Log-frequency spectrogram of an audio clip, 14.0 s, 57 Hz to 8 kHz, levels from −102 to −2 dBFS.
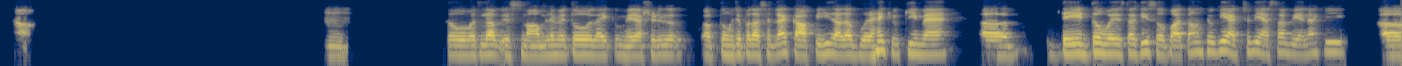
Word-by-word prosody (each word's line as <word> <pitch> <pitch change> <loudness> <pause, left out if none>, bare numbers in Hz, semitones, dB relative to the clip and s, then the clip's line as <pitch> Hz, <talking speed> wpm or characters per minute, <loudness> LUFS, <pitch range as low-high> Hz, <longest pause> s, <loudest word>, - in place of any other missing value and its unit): हाँ। - - -2 3.0
हुँ। 125 -1 -9 1.1
तो 135 0 -2
मतलब 140 +1 +1
इस 140 +1 -7
मामले 130 +1 -1
में 140 0 -4
तो 140 0 +1
लाइक 130 -1 -2
मेरा 130 -1 +1
शेड्यूल 135 +1 -5 0.2
अब 135 -1 -3
तो 145 - -2
मुझे 140 +1 -4
पता 145 0 +3
चल 140 - -9
रहा - - +6
है, - - -6
काफ़ी 135 +1 +5
ही 155 - -3
ज़्यादा 140 -2 +4
बुरा 135 -1 -1
है 190 - +5
क्योंकि 150 -2 -5
मैं 145 0 +7 0.5
अ, 130 +1 +2 0.3
डेढ़ 145 +2 +3
2 165 -1 +3
बजे 150 -1 +2
तक 155 0 0
ही 170 - +2
सो 145 -5 -5
पाता 130 +2 +1
हूँ, 170 +1 -6
क्योंकि 175 +1 -1
एक्चुअली 175 -1 0
ऐसा 165 +3 -1
भी 150 -3 -5
है 135 - -1
ना 155 +2 -3
कि 170 +1 -6 0.4
अ, - - +7
140 Hz, 180 wpm, -22 LUFS, 135-155 Hz, 3.0 s, मैं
